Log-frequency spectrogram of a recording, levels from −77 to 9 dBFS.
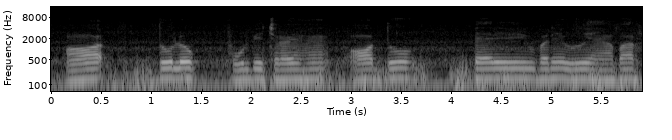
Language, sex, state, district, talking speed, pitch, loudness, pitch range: Hindi, male, Uttar Pradesh, Hamirpur, 140 wpm, 135 Hz, -32 LUFS, 115-140 Hz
